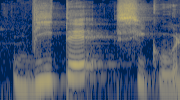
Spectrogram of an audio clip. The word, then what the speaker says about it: Vite Sicure: So how do you say it? Vite Sicure. Vite Sicure.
